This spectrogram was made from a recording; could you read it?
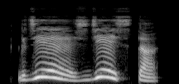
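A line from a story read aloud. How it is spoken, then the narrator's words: Woman shouting. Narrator (Russian): выкрикнул женский голос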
